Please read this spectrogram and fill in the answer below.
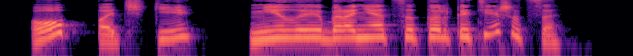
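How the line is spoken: Laughing. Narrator (Russian): Незнакомец хохотнул

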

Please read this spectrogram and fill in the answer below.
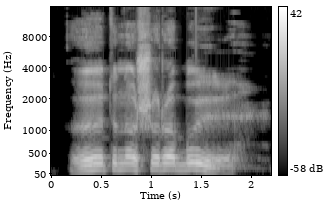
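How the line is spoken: Good-natured booming. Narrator (Russian): добродушно прогудел Гефестай

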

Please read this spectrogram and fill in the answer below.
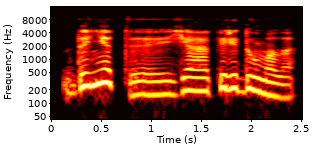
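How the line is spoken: Hoarse voice. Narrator (Russian): охрипшим голосом сказала я

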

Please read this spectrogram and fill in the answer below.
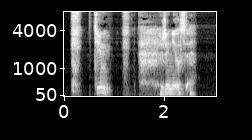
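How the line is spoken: Pained sob. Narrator (Russian): всхлипнула она, и лицо у нее исказилось от боли

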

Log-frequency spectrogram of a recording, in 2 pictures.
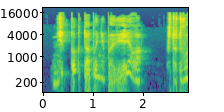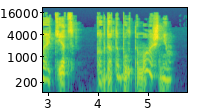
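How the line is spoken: Whispered into ear. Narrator (Russian): прошептала она на ухо Листочке

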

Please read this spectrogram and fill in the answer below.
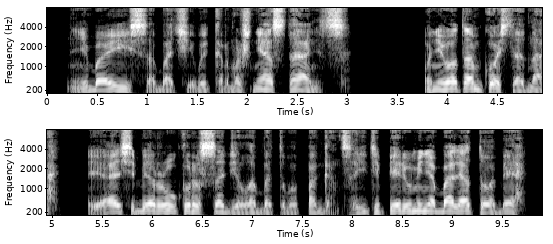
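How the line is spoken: Big man grumbling. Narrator (Russian): ворчал здоровяк

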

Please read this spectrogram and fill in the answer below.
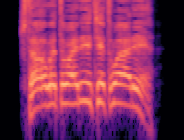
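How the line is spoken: Shouted, just arrived running. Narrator (Russian): выкрикнул офицер, примчавшийся к реке

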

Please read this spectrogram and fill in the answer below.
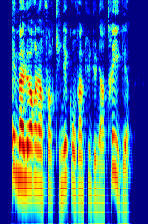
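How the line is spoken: Exclaimed. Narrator (French): s'écria la tante Hélène

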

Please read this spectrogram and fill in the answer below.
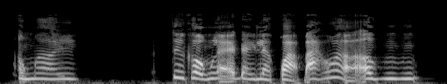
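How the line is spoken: Whimpering, near tears. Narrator (Vietnamese): Mụ mếu máo

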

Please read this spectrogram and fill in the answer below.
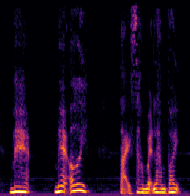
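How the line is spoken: Screaming. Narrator (Vietnamese): Phương thét lớn

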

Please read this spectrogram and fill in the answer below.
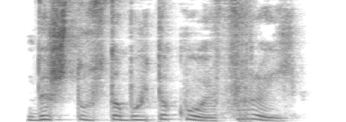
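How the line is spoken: Indignant hiss. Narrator (Russian): возмущенно прошипела я

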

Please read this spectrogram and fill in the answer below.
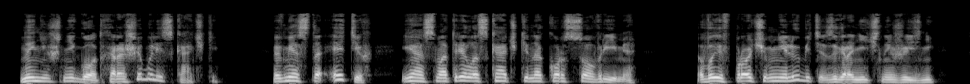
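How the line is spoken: Warm, smiling. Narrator (Russian): сказала она, ласково улыбаясь

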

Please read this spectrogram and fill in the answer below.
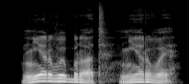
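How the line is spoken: Calm reply. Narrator (Russian): спокойно ответил Валера

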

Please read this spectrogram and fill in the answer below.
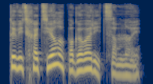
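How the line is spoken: Muffled, hollow voice. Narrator (Russian): его голос во влажной тишине подземелья прозвучал глухо

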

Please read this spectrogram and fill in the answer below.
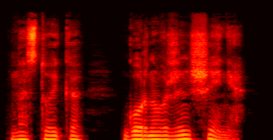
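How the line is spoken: Whisper. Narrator (Russian): прошептала она

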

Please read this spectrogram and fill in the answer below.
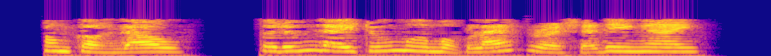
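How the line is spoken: Old woman, smiling. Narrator (Vietnamese): Bà lão mỉm cười nói

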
